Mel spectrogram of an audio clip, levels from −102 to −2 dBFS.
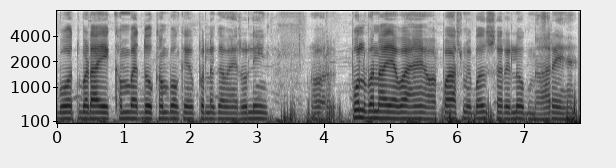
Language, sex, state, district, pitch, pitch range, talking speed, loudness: Hindi, female, Rajasthan, Bikaner, 165 Hz, 145-170 Hz, 200 wpm, -18 LUFS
